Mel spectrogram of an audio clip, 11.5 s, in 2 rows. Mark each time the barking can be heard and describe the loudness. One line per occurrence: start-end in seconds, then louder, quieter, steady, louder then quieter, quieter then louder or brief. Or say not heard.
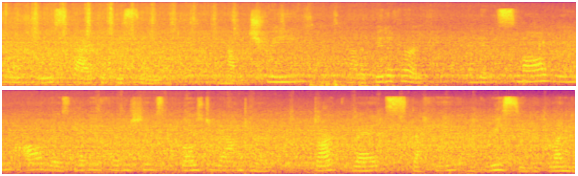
not heard.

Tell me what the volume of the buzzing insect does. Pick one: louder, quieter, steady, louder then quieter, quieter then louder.
quieter.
